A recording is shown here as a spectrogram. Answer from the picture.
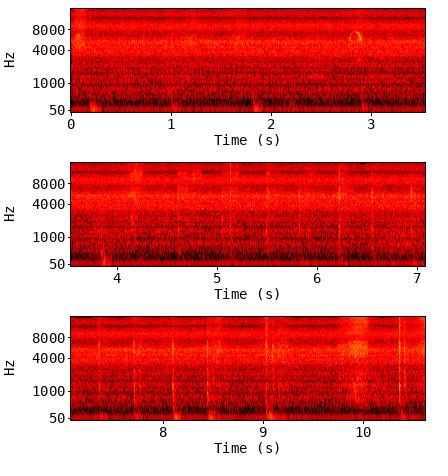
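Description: Faint, dull thumps at irregular intervals, a few in the first four seconds and a quick cluster near the end, as snow is knocked and brushed off a car by hand, over a steady low rumble.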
